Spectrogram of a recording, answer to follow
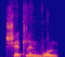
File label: "Shetland wool", Indian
